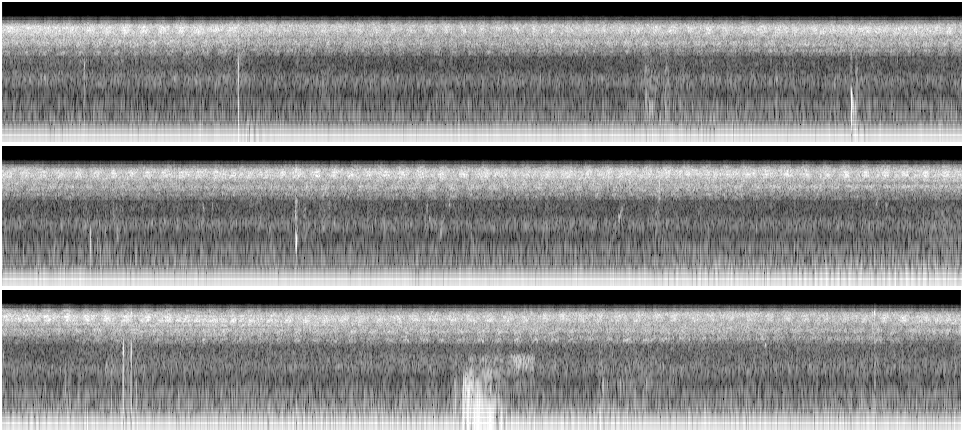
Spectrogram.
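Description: Steady, high-pitched drone of an insect chorus from the riverside trees, with a few faint ticks and one short rising squeal late on.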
